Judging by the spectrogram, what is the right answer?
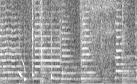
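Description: Background music with a steady bass line and pitched instrumental notes.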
